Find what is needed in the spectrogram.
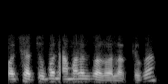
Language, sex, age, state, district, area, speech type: Marathi, male, 30-45, Maharashtra, Raigad, rural, conversation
